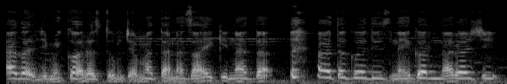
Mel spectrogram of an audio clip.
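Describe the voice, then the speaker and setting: A woman's voice: high voice, big pitch swings, measured pace, gravelly, warm tone, slight background noise, full character voice. A woman playing a tearful young daughter-in-law pleading with her husband, crying, in a Vidarbha Marathi dialect. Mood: earnest. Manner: pleading, apologetic.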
